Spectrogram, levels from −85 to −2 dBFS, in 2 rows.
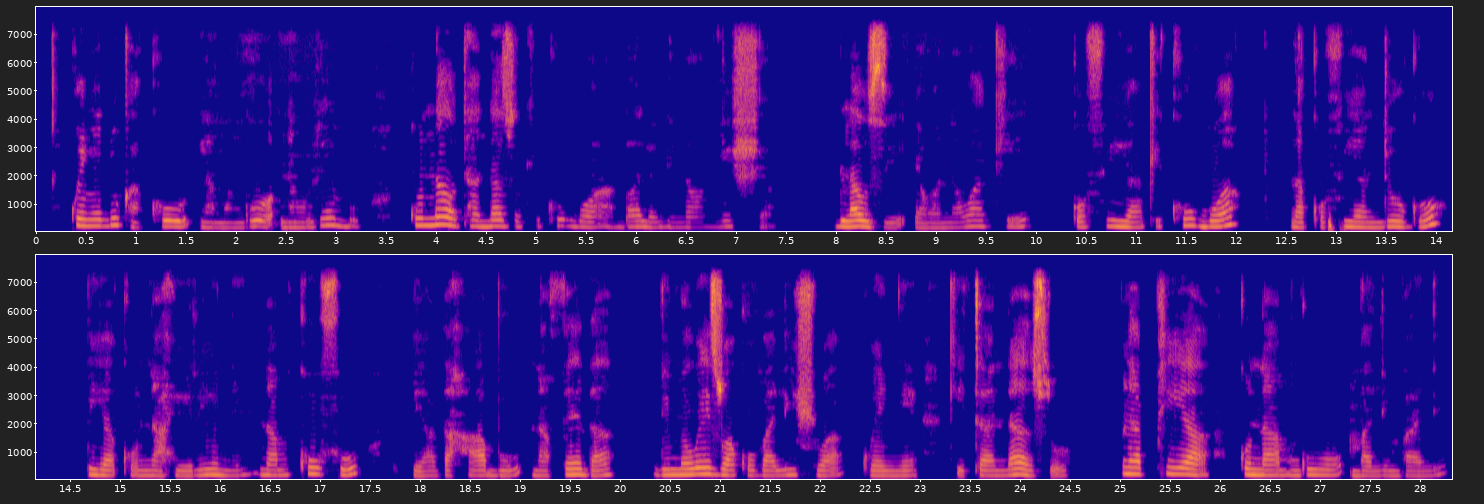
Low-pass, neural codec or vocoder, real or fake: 7.2 kHz; none; real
